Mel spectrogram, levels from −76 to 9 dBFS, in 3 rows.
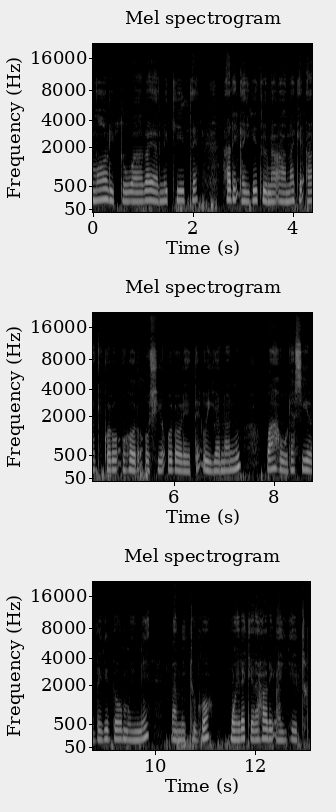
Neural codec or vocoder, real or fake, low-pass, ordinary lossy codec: codec, 44.1 kHz, 7.8 kbps, Pupu-Codec; fake; none; none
